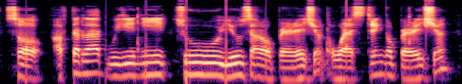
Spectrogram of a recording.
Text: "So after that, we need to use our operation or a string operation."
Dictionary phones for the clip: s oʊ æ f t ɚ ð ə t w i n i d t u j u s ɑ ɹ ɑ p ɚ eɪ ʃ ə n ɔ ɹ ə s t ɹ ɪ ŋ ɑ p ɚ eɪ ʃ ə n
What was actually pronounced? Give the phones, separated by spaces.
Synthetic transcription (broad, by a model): s oʊ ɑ f t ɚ ð ə t w i n i d t u j u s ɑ w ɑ p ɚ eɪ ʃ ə n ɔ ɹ ə s t ɹ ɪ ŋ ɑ p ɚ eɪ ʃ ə n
